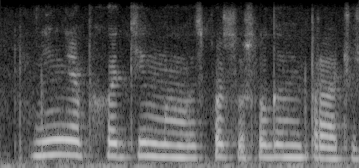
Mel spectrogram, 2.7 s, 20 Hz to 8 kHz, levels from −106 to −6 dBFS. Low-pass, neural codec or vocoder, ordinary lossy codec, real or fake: 7.2 kHz; none; Opus, 16 kbps; real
